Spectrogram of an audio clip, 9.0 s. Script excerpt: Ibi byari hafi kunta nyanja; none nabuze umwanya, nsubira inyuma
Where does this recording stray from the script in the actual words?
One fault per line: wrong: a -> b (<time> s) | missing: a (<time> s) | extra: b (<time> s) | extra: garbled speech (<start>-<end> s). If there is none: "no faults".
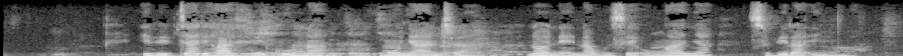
extra: mu (3.8 s)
